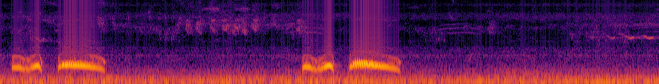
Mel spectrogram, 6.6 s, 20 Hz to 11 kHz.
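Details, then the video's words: A medium-voiced spotted dove, suited as a ground decoy, sings the 'two kuk, khu-aang' song. Two low cooing phrases, each a quivering short note and a drawn-out bowed note, three seconds apart, then quiet with faint high chirps. "2 กุก คูอ่าง คารม เสียงกลาง ตัวนี้น่าเก็บทำนกต่อครับ นกเขาใหญ่ต่อดิน เสียงนกเขาใหญ่"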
